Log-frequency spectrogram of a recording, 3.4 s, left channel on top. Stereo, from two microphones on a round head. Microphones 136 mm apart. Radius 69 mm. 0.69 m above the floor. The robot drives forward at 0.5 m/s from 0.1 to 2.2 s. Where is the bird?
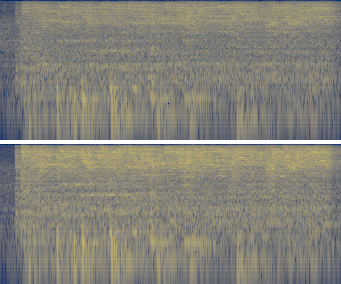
50° right (ahead or behind), 1.0 m; by 3.3 s 40° right (ahead or behind), 1.3 m.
